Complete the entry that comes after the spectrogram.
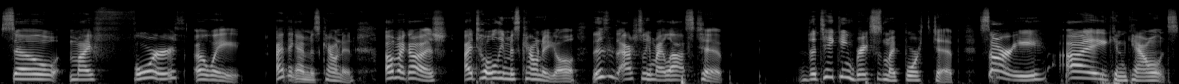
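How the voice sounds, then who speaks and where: On a very clean recording with a silent background and a dry, close sound with no echo, a woman speaks in a high, bright, sharp tone at a fairly slow pace, animated and with lively intonation. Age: 20s. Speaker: podcast host and medical student. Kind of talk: casual solo podcast monologue. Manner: animated, with laughter.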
